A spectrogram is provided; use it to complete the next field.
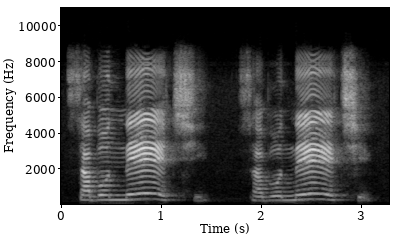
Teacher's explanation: Viram que o ne está em evidência? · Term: sílaba tônica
